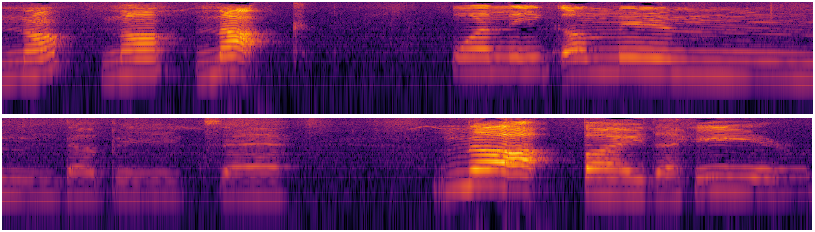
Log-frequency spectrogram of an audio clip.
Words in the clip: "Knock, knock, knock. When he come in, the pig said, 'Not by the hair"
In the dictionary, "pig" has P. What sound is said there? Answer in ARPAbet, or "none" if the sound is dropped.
B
